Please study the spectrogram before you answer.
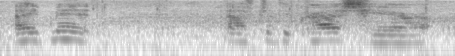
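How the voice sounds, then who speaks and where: A woman playing a calm, idealistic artificial intelligence in a video game, explaining things in a measured, reassuring way. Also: medium pitch, background noise, close to an everyday voice. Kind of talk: cinematic video game acting. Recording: music behind the voice.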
